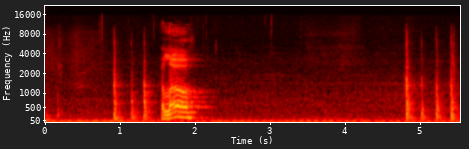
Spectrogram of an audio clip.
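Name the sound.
knocking on the men's room door in video game Alan Wake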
